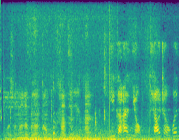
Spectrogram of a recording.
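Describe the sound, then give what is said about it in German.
A steady, loud low rumble of a driverless, fully autonomous car moving through normal city traffic in Shenzhen, China, with road and engine noise throughout and someone talking over it toward the end. “Das Auto fährt ohne Fahrer, vollautonom im normalen Stadtverkehr.”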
